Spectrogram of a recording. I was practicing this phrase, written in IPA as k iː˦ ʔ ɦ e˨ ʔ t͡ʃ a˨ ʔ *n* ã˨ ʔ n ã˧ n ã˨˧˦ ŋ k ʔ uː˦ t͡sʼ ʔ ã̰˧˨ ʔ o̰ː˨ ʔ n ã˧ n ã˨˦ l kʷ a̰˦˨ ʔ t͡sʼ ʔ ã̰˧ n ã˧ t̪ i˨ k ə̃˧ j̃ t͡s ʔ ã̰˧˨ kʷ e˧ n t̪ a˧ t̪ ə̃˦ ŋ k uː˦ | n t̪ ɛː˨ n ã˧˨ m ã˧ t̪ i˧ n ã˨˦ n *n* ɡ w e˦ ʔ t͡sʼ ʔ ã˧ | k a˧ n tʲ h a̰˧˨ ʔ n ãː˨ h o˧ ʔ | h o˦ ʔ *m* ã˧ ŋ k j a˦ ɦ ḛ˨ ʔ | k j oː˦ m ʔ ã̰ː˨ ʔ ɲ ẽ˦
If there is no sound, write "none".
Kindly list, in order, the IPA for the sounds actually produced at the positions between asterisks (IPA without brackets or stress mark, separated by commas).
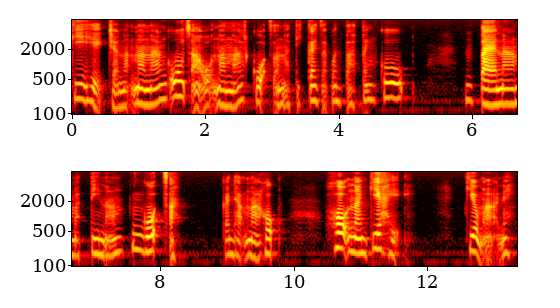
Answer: n, ŋ, n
